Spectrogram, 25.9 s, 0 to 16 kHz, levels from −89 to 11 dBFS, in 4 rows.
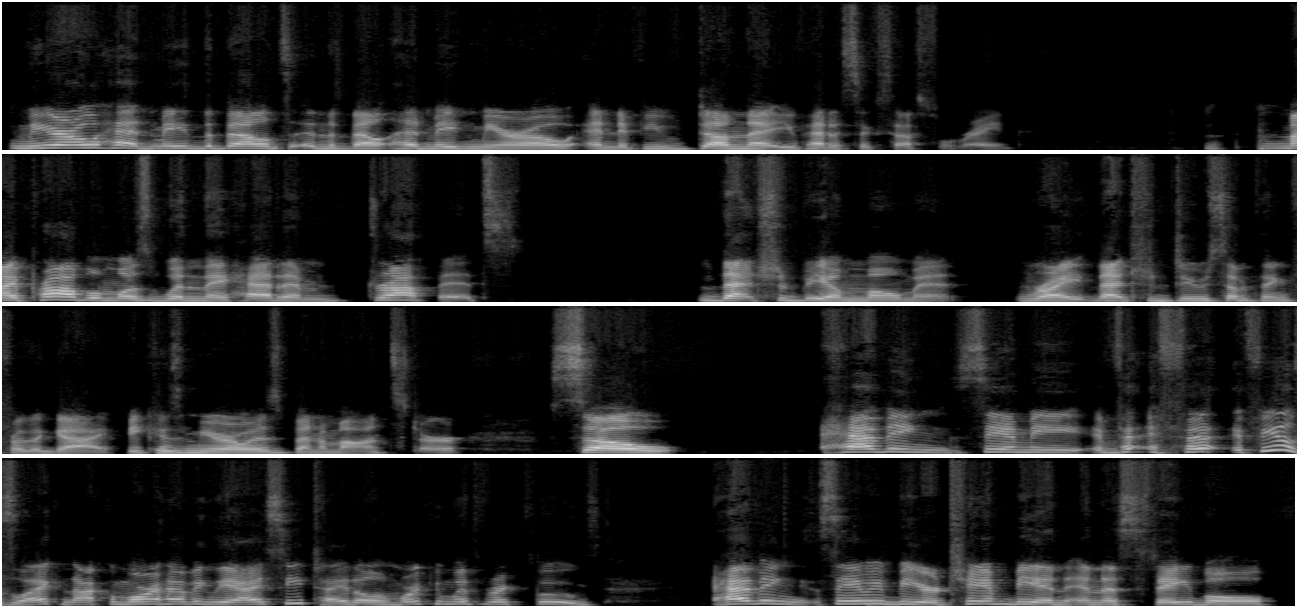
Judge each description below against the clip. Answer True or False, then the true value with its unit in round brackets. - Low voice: False (220 Hz)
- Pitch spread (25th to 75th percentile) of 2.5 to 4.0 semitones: False (4.4 semitones)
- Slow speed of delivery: False (170 wpm)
